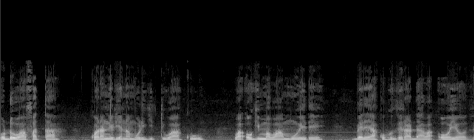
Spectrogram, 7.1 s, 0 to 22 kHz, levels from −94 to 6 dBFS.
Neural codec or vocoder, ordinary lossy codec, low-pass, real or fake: none; AAC, 32 kbps; 19.8 kHz; real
